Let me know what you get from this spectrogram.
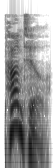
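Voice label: "pontil", British English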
